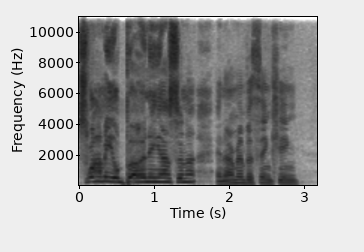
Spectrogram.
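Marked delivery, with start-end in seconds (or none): 0.0-1.3 mock woman's voice, high and screaming. Retelling a crowd scene, a woman in front screaming: imitating a woman screaming. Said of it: "a woman in front of me was screaming".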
